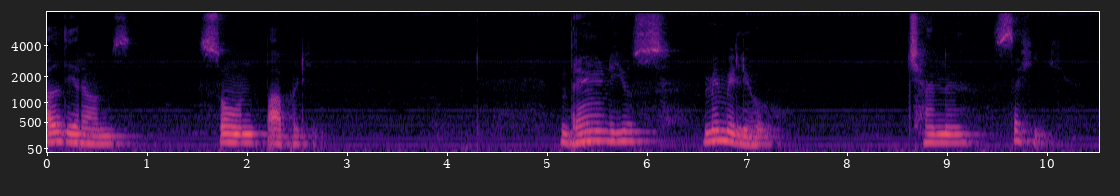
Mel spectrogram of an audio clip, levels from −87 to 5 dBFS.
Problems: constant background noise, low volume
